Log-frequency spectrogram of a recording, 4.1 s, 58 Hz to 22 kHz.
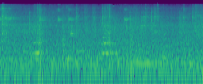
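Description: Bakerloo line 1972 tube stock train moving slowly along the platform: a steady low rumble and motor hum, with the wheels clicking over rail joints about every second and a half.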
